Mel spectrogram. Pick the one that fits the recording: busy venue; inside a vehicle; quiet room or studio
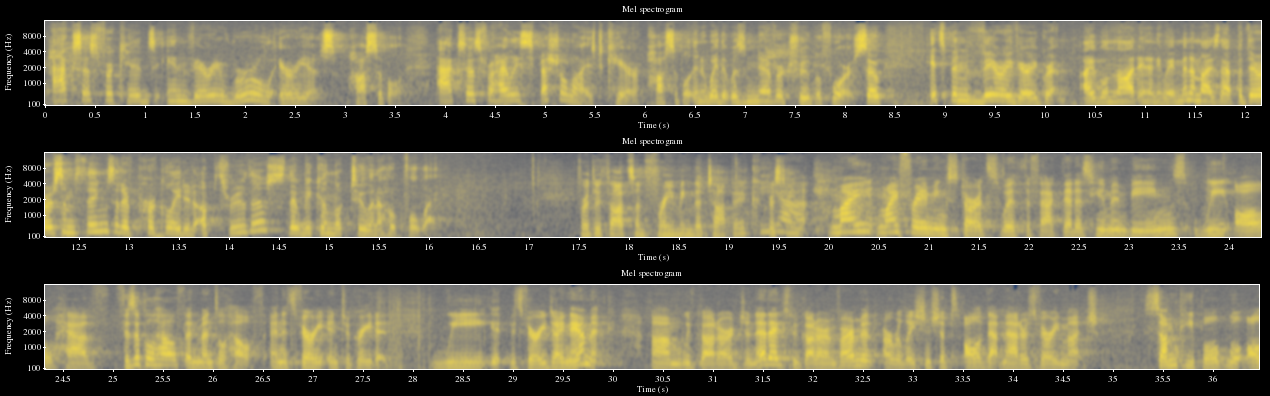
busy venue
